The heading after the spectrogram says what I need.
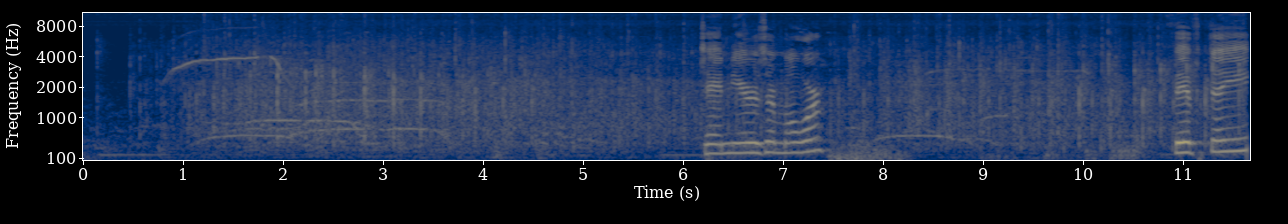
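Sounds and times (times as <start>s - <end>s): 
large festival crowd applauding: 0.5s - 11.6s
whistles from a festival crowd: 0.8s - 3.4s, 8.0s - 10.6s
speech: 6.2s - 7.6s, 11.0s - 11.6s.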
